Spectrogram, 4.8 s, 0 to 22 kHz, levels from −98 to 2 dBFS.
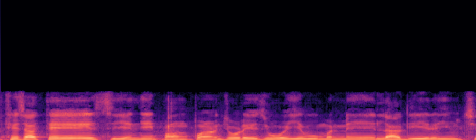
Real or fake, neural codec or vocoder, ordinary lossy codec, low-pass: fake; codec, 16 kHz, 2 kbps, FunCodec, trained on LibriTTS, 25 frames a second; none; none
